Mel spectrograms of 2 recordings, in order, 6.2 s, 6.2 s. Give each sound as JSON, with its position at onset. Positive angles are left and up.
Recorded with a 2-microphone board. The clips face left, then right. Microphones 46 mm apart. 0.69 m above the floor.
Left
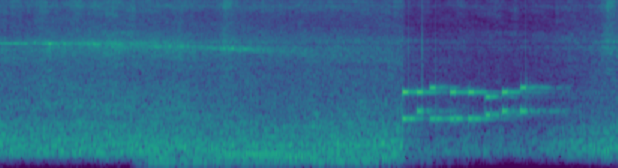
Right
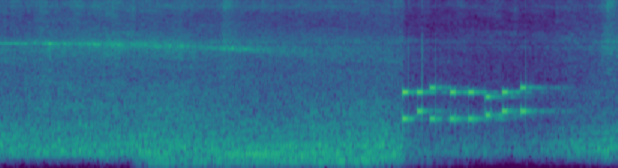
{"t": 1.3, "sound": "footsteps", "side_deg": -55, "distance_m": 4.5}
{"t": 4.0, "sound": "a phone buzzing", "side_deg": -20, "distance_m": 0.5}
